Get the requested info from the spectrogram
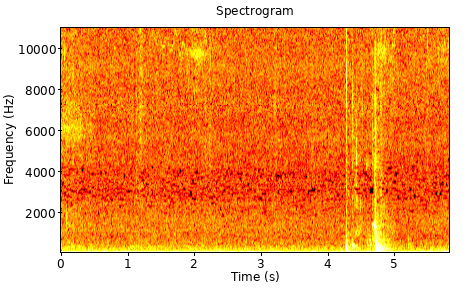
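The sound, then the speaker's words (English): Soft, wet squishing as napkins drop into water, two brief splashy touches near the end over a quiet, steady hiss. No one speaks. “See, because you knew what was going to happen when I threw those basically napkins into the water.”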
